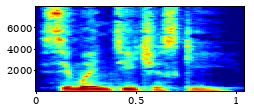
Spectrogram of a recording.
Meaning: semantic (relating to semantics or the meanings of words)
- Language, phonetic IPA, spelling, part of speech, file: Russian, [sʲɪmɐnʲˈtʲit͡ɕɪskʲɪj], семантический, adjective, Ru-семантический.ogg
